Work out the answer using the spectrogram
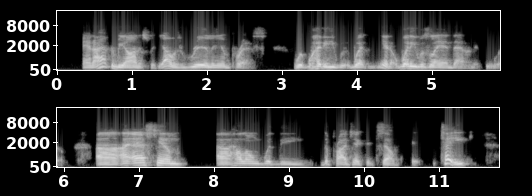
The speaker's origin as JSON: {"language": "English", "region": "Texas", "country": "United States", "said": "You know, I'm a Texan."}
